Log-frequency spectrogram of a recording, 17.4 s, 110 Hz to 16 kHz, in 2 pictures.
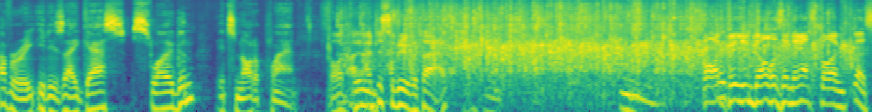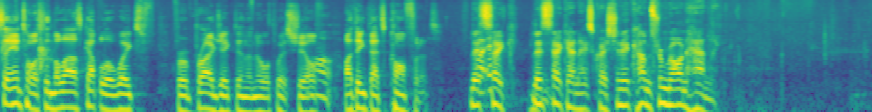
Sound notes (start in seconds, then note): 3.2 applause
